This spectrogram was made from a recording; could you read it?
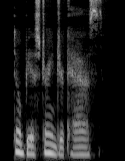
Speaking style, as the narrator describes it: Dean murmurs

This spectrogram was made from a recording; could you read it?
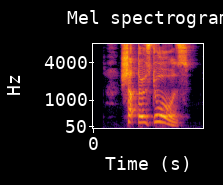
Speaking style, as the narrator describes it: shouted the king

